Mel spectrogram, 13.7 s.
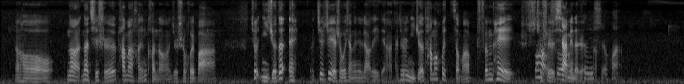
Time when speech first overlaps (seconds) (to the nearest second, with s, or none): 11 s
